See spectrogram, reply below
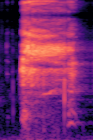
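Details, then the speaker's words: One sharp, dry, hissy cough burst lasting about half a second in a quiet room; speaker apologises for frequent coughing during recording, attributing it to possibly not drinking enough water or dryness. "So sorry, this recording a lot of coughing. Yeah, time catching up. Maybe I didn't drink enough water or so dry."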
